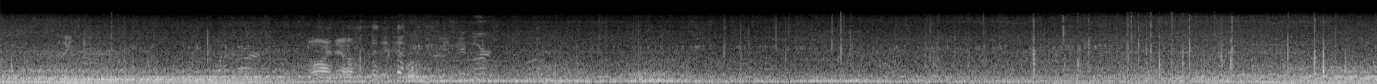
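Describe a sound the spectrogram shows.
A sports car engine rumbles deeply as the car rolls slowly past close by.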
